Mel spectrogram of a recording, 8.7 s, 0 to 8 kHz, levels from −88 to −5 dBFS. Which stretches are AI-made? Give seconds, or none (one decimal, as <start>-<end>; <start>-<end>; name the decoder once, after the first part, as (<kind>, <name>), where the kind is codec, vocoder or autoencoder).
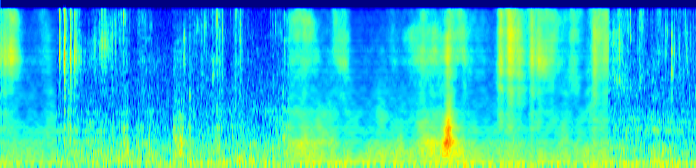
0.0-0.7 (vocoder, Vocos); 3.6-7.6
